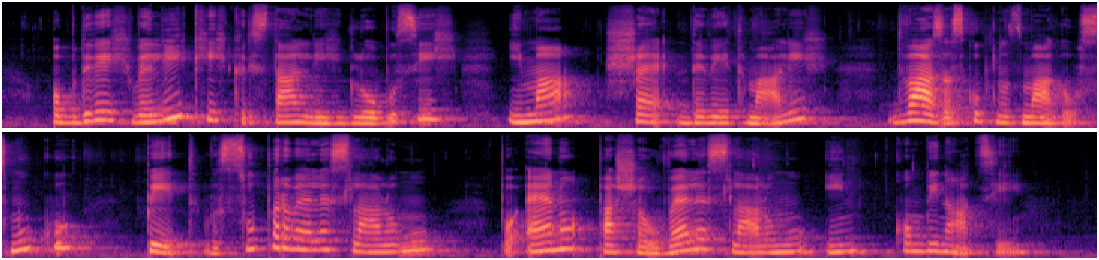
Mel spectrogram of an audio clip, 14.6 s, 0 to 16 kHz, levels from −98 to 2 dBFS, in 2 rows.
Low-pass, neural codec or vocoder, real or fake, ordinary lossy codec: 14.4 kHz; none; real; none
